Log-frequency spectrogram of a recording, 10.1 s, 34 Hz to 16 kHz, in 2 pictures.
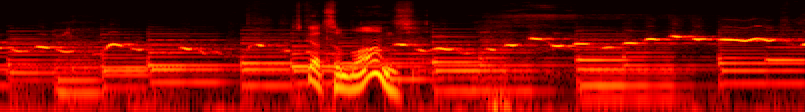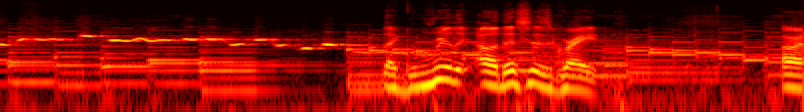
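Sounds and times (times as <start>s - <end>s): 
person whistling a loud warbling melody with vibrato: 0.0s - 8.0s
instrumental backing chords: 0.0s - 10.0s
speech: 1.5s - 3.2s, 7.4s - 9.0s.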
